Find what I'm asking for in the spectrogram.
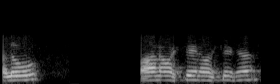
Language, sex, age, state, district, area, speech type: Hindi, male, 45-60, Uttar Pradesh, Azamgarh, rural, conversation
